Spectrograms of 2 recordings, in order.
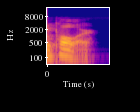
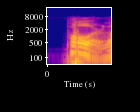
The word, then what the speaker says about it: Poehler: Like, I wanted, like, Tina Fey and Amy Fowler, and you know. – Right. – But they wouldn't cast them. – You mean Amy Poehler? – Poehler, that's how you say it.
